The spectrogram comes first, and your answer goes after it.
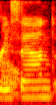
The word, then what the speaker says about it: Rysand: Rysand. Well, John Rhys Davies. That's how you pronounce his name.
